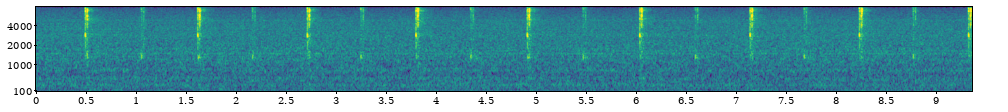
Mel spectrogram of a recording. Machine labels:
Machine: valve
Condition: abnormal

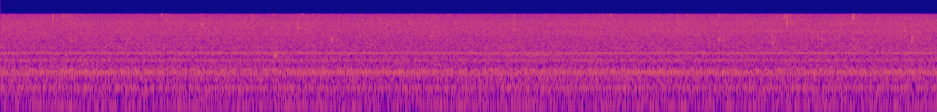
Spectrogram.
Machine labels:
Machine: pump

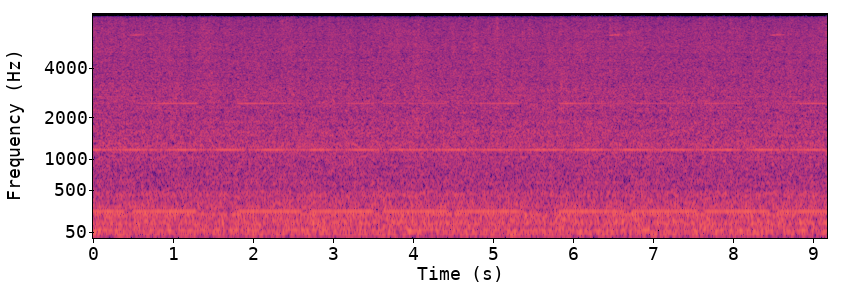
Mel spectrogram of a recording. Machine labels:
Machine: slide rail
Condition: normal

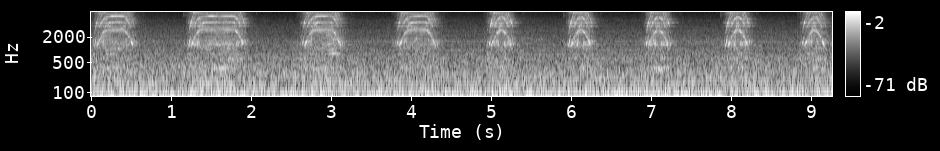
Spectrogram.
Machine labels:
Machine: slide rail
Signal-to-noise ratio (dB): 6 dB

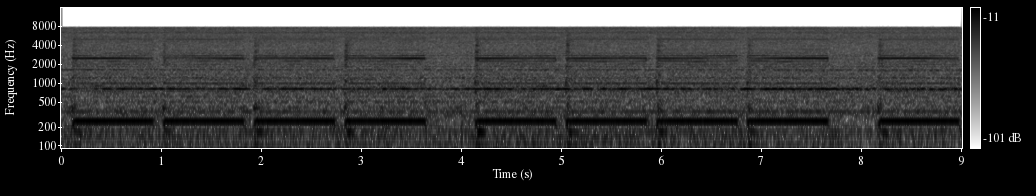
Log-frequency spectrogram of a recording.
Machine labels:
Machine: slide rail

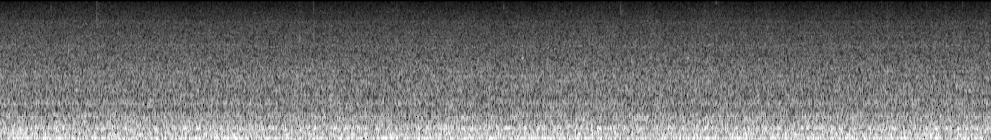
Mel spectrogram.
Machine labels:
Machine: pump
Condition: normal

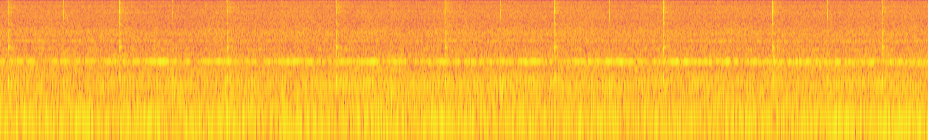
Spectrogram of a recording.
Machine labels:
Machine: valve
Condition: normal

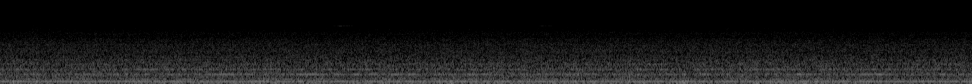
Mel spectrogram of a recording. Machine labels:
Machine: fan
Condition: normal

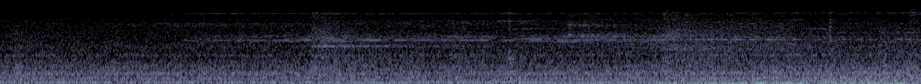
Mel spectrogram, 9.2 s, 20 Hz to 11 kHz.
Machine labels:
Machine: fan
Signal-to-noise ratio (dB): -6 dB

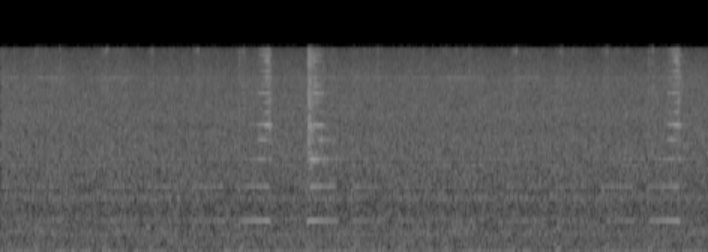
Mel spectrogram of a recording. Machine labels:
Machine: slide rail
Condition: normal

